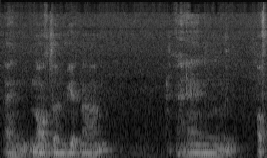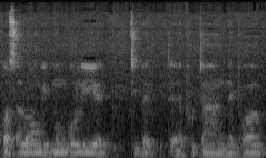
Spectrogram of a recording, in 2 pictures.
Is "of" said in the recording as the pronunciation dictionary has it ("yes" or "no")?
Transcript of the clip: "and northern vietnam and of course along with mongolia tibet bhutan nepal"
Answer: no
